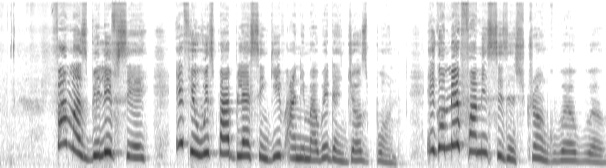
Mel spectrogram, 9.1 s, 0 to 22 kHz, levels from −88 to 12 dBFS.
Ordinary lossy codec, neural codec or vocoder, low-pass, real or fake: none; none; none; real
